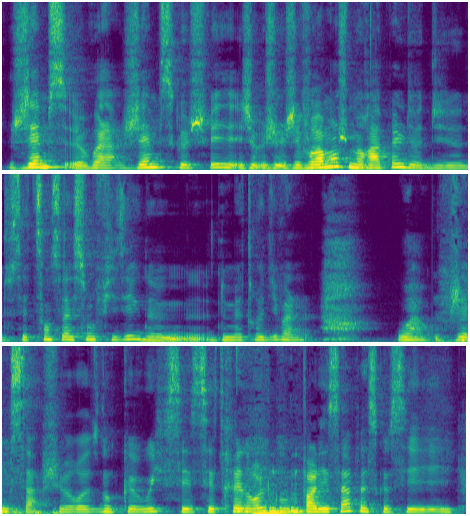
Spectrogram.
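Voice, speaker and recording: A middle-aged woman, a photographer being interviewed, talking in a lively, halting way with many restarts and repeated words. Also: lowish voice. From born in Morocco, raised in Nairobi and London. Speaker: guest, photographer. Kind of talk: casual interview conversation.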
